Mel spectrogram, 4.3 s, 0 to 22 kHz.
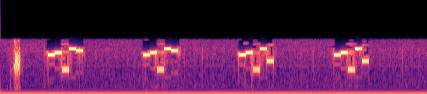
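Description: Five-tone selective call (ZVEI), heard as quick runs of five tones, tones of about 70 ms. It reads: 89110 89110 89115 89115
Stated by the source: ZVEI five-tone selective call received on SDR.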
